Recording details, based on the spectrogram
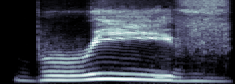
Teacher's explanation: The E at the end suggests that actually the vowel before is a tense E sound.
